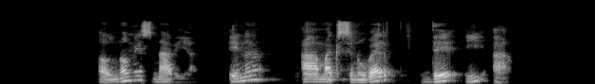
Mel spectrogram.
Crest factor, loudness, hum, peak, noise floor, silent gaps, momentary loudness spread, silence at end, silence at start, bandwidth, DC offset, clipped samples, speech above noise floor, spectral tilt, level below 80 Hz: 20 dB; -19 LUFS; none; -2 dBFS; under -90 dBFS; 2.03-2.28 s, 2.90-2.95 s; 12 LU; 0.85 s; 1 s; 8.4 kHz; under 0.1%; under 0.1%; over 71 dB; -4.5 dB/octave; -60 dBFS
